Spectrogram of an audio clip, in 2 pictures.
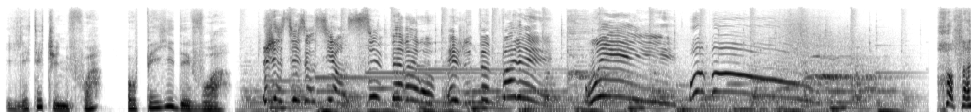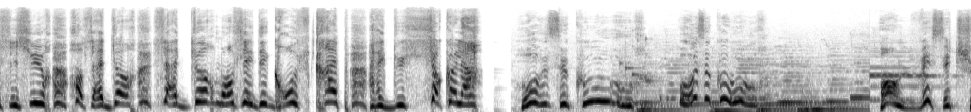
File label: french female character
